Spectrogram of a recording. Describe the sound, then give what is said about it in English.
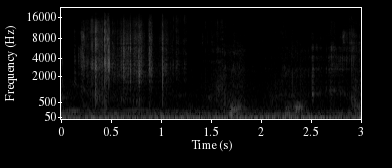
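Someone bites into a crunchy marshmallow puff snack: a burst of crisp, crackly crunches in the first second, then softer intermittent chewing crackles, with no talking. “I'm going in for another bite.”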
